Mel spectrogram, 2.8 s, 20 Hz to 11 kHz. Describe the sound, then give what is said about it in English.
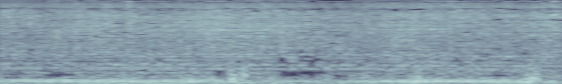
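A tractor named Aggie, fitted with a cab adapted from an Ellis Chalmers XT170, runs steadily with a deep, low rumbling drone, fairly loud, holding an even pitch throughout with no voices over it. A couple is driving it 3,910 miles from Nebraska to Alaska. “That's how many miles they plan to travel in this. The tractor itself was about $3,500.”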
